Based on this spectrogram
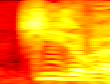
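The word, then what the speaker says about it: Caesar: 라틴어에서 K 발음이나요 그래서 케사르 그러죠 케사르 시저가 아니고 그런데 영어로 가면 이게 S 자로 발음이 돼요 그래서 프스 또는 시저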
